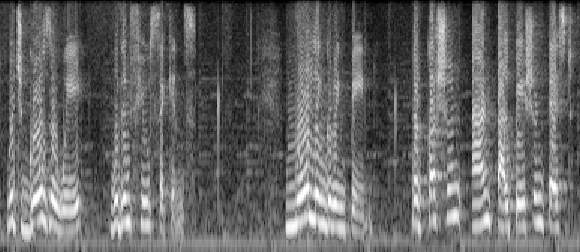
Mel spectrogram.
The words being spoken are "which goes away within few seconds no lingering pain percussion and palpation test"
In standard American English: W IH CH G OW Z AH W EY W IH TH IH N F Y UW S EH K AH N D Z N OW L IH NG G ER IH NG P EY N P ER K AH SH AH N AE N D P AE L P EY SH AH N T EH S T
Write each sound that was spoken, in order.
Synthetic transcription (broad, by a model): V IH CH G OW Z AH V EY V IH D IH N F Y UW S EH K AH N D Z N OW L IH NG G ER IH NG P EY N P ER K AH SH AH N AE N D P AE L P EY SH AH N T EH S T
